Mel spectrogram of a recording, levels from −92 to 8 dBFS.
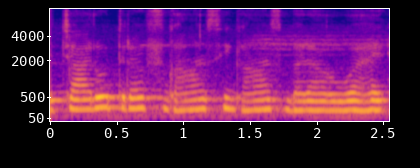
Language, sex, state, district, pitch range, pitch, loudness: Hindi, female, Jharkhand, Deoghar, 205-240 Hz, 220 Hz, -17 LUFS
